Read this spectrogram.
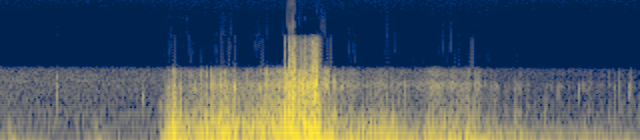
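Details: Stomach growling recorded over the abdomen with a Stemoscope stethoscope microphone after a large meal: low rumbling gurgles swelling and fading over several seconds; ordinary bowel sounds.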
